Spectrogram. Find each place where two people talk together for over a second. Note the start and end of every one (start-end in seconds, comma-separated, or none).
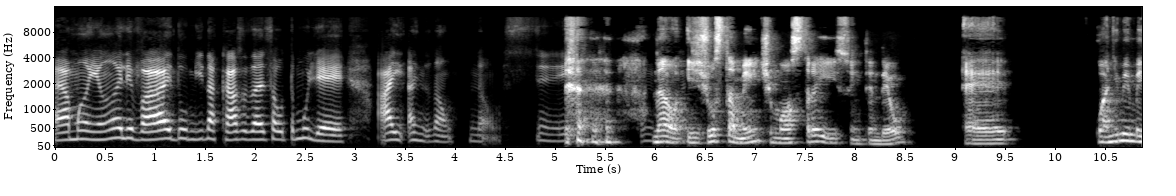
none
